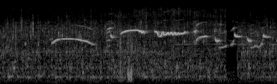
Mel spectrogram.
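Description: A songbird sings clear, high whistled phrases, some slurred and arching, some level, in a steady run of notes over a faint background hiss.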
